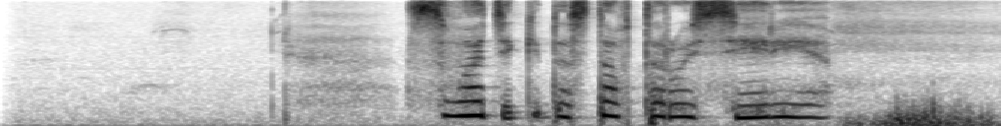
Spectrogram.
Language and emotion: Russian, sad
